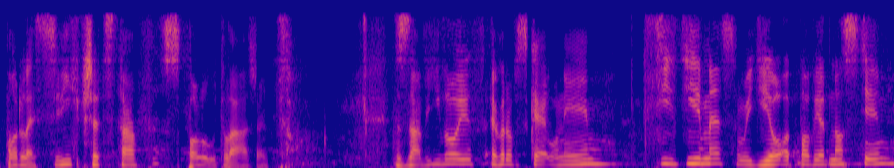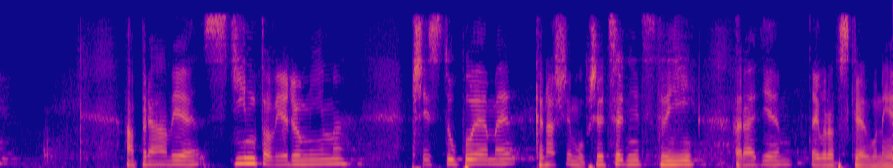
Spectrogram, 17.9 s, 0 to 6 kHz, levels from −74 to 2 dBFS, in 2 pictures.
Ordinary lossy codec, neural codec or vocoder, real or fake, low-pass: MP3, 48 kbps; codec, 16 kHz, 2 kbps, X-Codec, HuBERT features, trained on balanced general audio; fake; 5.4 kHz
